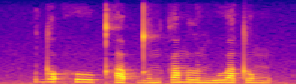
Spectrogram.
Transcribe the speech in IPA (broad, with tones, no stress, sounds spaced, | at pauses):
d ɔ˦˥ ʔ h uː˧ kʰ a˨˩ p̚ d u˧ n k a˥˩ m l ɯ˩˦ ŋ w u˧ a̯ t o˨˩ m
